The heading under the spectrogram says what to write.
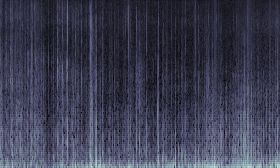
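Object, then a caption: Rolled textured vinyl sheet. A rolled iridescent faux snakeskin vinyl sheet, its holographic scale-textured surface formed into a hollow tube, is scratched along its length by fingernails. The result is a dense, low, rumbling scratching with many quick irregular rasps and deep thumping undertones, with little high-end brightness.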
